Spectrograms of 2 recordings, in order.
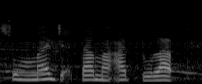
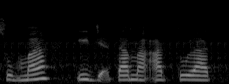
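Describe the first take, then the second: First: The verb's opening vowel is dropped and linked. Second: The verb's opening vowel is pronounced separately. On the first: The speaker calls it right. "Jadi bacaannya summa jtama'ah" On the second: The speaker calls it wrong. "Tidak dibaca"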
